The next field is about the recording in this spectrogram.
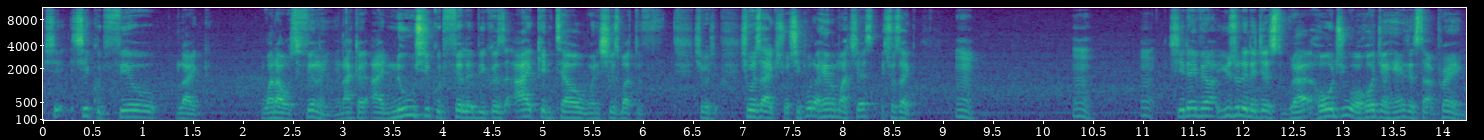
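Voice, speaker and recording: Speaking at a very fast pace yet with long, frequent pauses, a man sounds somewhat breathy, his pitch varying in an ordinary way amid audible room echo. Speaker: podcast host. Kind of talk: casual monologue. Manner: soft-spoken; halting.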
